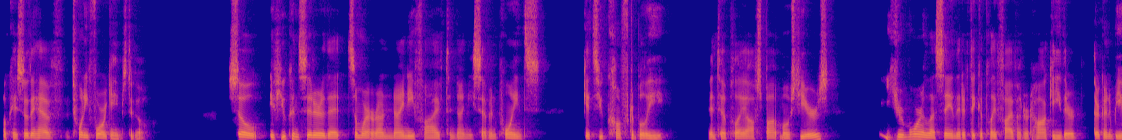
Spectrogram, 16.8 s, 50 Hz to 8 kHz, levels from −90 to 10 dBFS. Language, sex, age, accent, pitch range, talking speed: English, male, 20-39, American, 95-115 Hz, 160 wpm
